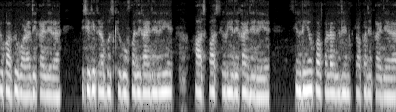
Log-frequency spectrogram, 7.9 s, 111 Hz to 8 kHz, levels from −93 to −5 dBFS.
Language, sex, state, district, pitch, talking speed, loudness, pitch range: Hindi, female, Bihar, Araria, 230 Hz, 240 wpm, -16 LUFS, 220-240 Hz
